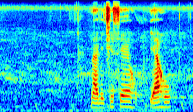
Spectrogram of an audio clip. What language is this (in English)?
Southern Sotho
